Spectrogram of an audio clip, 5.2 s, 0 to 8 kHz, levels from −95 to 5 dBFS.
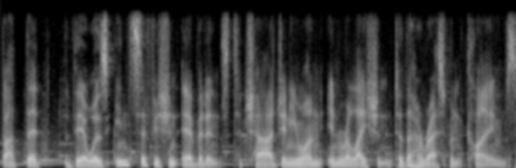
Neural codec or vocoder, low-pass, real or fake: none; 7.2 kHz; real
